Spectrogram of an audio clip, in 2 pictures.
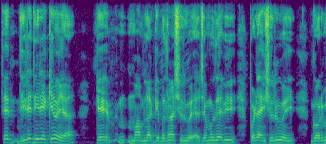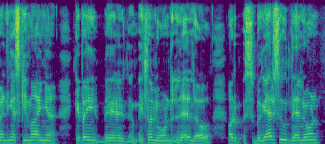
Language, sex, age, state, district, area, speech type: Dogri, male, 60+, Jammu and Kashmir, Jammu, urban, spontaneous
